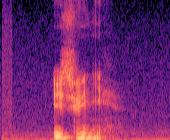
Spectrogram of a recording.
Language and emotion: Russian, neutral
